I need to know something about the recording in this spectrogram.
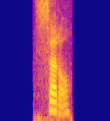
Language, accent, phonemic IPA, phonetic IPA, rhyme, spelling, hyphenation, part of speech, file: English, General American, /ˈsʌtəl/, [ˈsʌɾɫ̩], -ʌtəl, subtle, sub‧tle, adjective / noun / verb, En-us-subtle.ogg
- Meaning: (adjective) Senses relating to tangible things.: Of an action or movement: very delicate or slight, and thus barely noticeable; not obvious; inconspicuous, unintrusive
